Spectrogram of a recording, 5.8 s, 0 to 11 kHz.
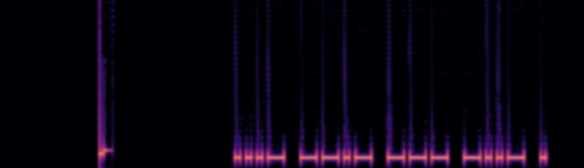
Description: Morse code, heard as a keyed tone, about 22 wpm, 700 Hz. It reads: VQOXE
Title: Code Groups - 5 Letters - 22wpm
